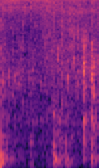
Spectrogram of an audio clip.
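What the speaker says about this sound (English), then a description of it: "let's put water in it" Water poured into a bowl of freshly churned butter being worked with a wooden spoon, heard as short splashing, trickling bursts at close range with no talking.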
